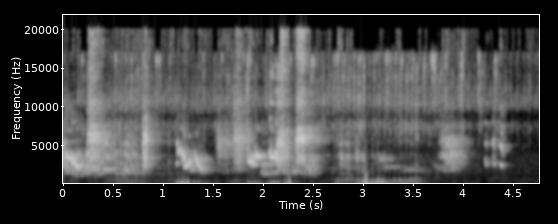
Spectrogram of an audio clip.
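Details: Happy pet budgies give rapid scratchy chirps and warbles, with repeated soft thumps and fluttering sounds below them, fading toward the end.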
